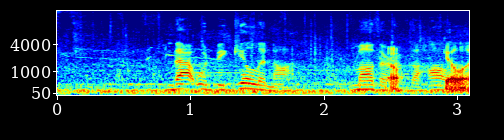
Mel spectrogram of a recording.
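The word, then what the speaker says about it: Ghilan'nain: Gillanane. That would be Gillenon, mother Oh, of the Hollow.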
